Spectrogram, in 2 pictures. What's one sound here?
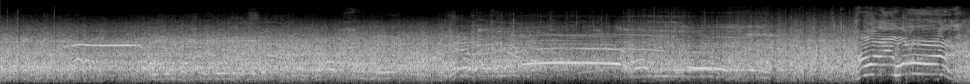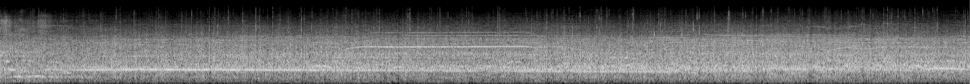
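A large stadium crowd roars and cheers loudly all around.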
